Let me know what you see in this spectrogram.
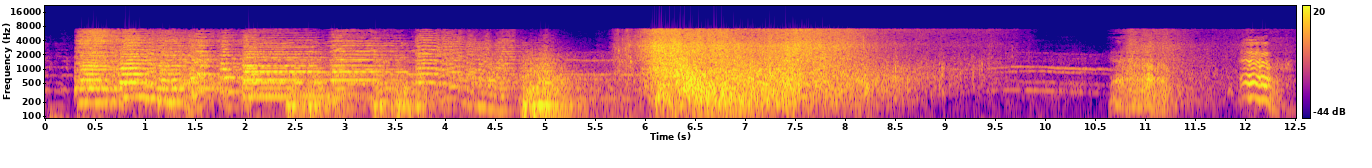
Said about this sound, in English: I've never had it as bad as this before. Oh, dear. Oh, the wind must be 40 knots at least.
